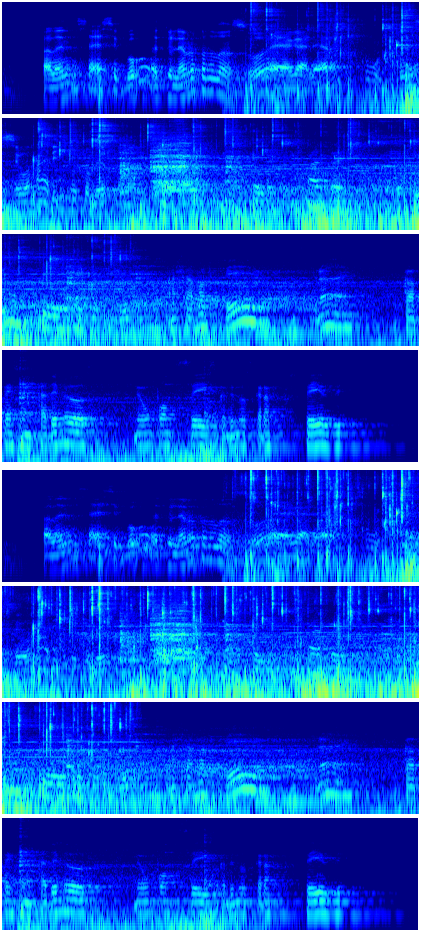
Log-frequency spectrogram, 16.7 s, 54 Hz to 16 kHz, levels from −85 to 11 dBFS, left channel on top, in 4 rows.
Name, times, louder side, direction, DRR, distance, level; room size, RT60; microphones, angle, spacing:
voice 1, 0.4-5.7, left 3 dB, 70° left, 8 dB, 1.0 m, -54 dB
sound 1, 2.3-9.7, right 9 dB, 35° right, 0.3 m, -42 dB
sound 2, 3.9-14.6, equal, 10° right, 2.5 m, -49 dB
voice 2, 6.3-7.7 8.1-9.7 10.0-11.9 12.4-13.5 13.8-15.9, left 1 dB, 15° left, 6 dB, 0.6 m, -52 dB
9.0 x 8.7 x 5.6 m, 0.98 s
head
